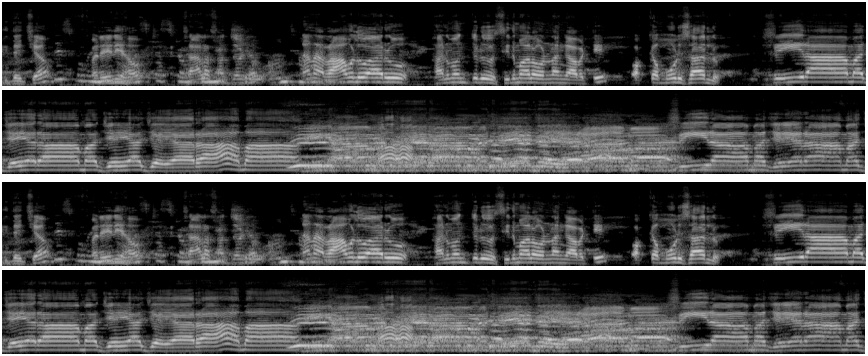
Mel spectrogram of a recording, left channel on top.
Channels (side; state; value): both; identical; correlation 1.00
